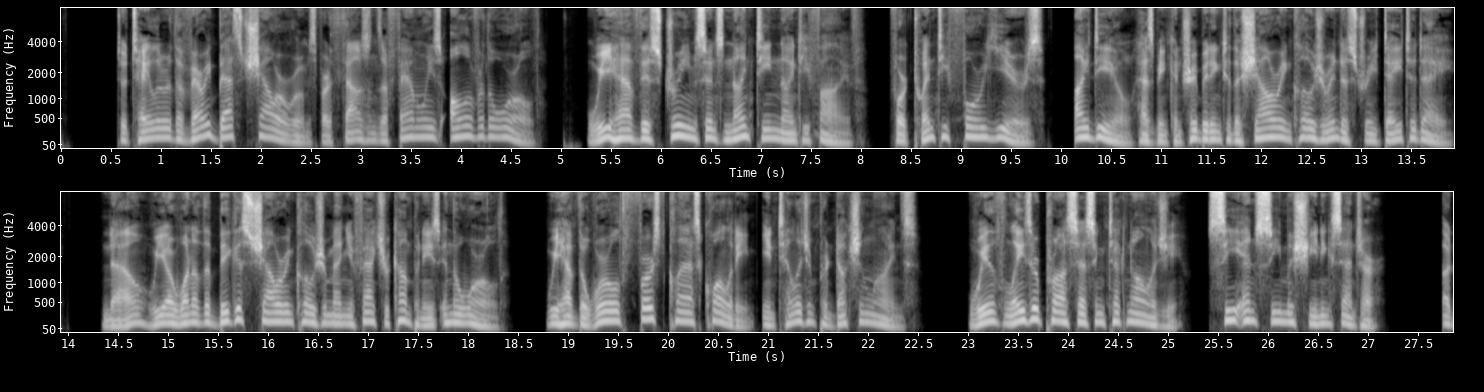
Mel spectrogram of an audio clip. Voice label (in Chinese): 宣传片视频文案 英文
